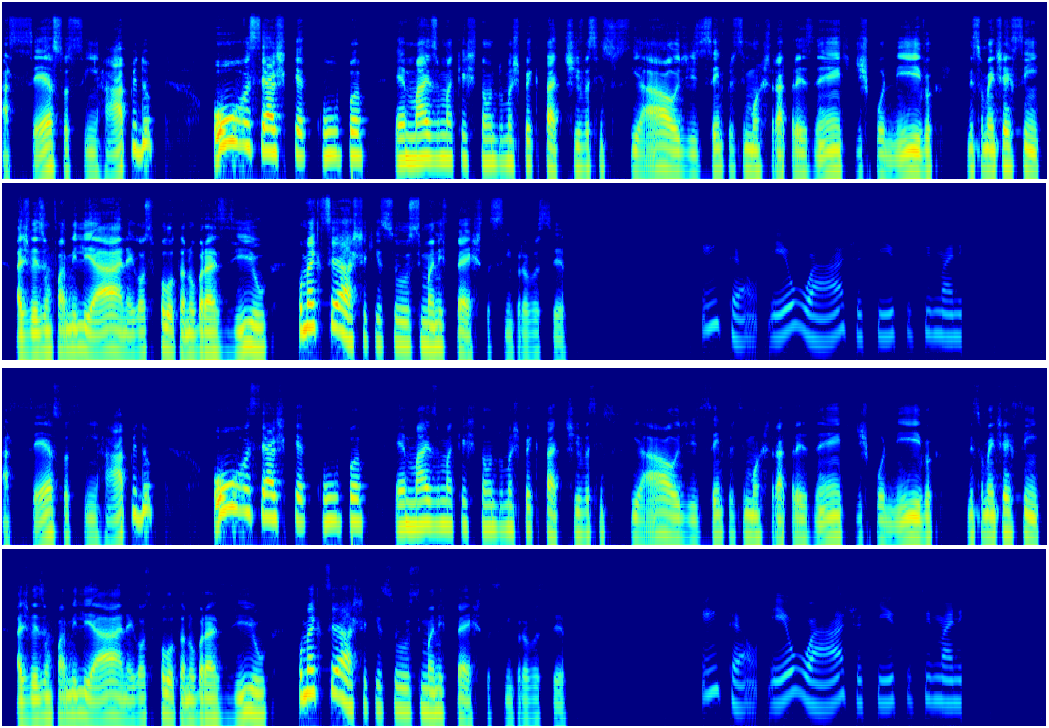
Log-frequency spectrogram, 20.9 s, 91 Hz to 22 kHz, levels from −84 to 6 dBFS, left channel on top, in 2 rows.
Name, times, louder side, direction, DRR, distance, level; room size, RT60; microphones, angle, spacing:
voice 1, 0.0-0.6 0.8-1.5 2.1-3.6 3.9-5.2 5.5-9.3 9.7-13.1 13.4-15.2 15.5-16.1, left 3 dB, 90° left, 1.5 m, -33 dB
voice 2, 17.5-19.4 19.7-20.1, right 2 dB, 35° right, 5.8 m, -55 dB
open air
head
